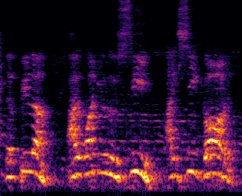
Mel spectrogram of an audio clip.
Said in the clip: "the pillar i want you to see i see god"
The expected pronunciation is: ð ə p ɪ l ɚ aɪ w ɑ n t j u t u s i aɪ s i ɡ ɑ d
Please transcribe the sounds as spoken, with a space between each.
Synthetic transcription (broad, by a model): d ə p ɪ l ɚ aɪ w ɑ n t j u t u s i aɪ s i ɡ ɑ d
